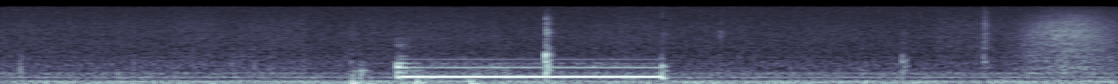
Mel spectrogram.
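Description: Phone ringback tone heard over a smartphone's loudspeaker: one steady beep lasting about a second, midway through. It signals that the call has gone through and the called phone is ringing.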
